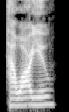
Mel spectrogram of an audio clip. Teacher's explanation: my voice goes up at the end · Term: Intonation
